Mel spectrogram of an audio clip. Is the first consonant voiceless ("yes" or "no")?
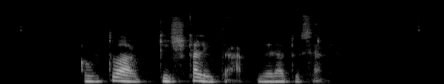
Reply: no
